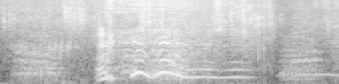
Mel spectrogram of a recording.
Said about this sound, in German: Hey. Bist du ein Bär? Willst du ins Camp? Ein Bär.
